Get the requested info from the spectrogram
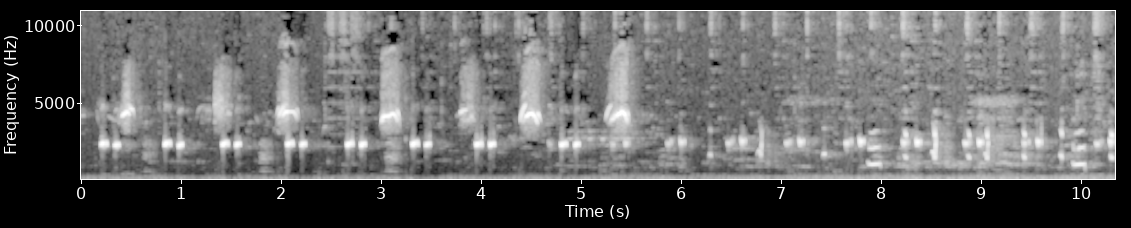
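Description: Recorded calls of a female quail (batair) played as a hunting lure: short paired notes repeating about twice a second, with a higher rising note about once a second. From about six seconds in, the calling becomes busier, with more notes overlapping. A steady low rumble runs underneath.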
